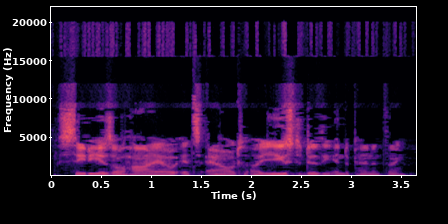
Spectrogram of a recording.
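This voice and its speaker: A man's voice: mid-range voice, steady tone, fairly quick, background noise. Casual man hosting a radio show. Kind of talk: live stage interview, casual chat. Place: on a theatre stage.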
